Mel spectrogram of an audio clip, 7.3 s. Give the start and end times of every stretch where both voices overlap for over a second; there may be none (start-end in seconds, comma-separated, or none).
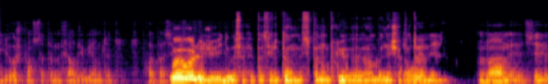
none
